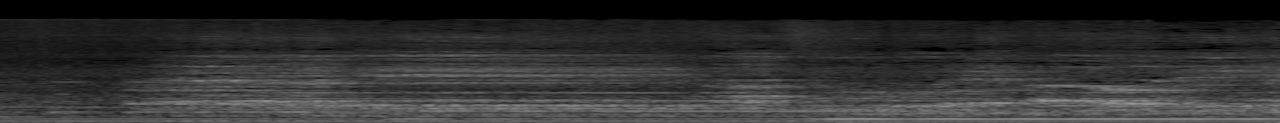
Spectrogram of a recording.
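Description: Choir singing a slow hymn in long held chords, the lower voices moving to new notes about two seconds in and again about four seconds in.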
